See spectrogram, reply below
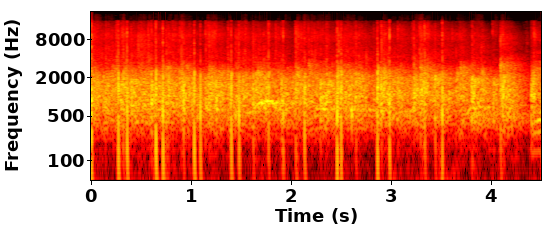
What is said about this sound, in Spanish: Un aplauso para el grupo de tercer año.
